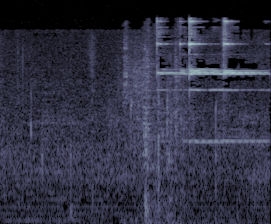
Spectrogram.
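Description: Near silence: faint, low background sound from the episode, with a faint high ringing about a second in.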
